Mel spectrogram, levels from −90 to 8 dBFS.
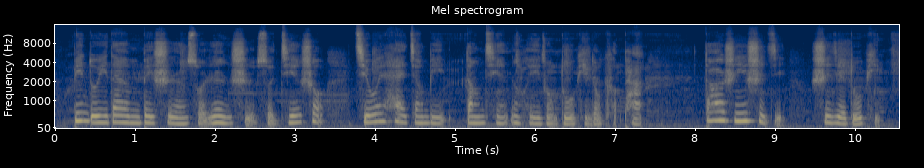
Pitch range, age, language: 200-255 Hz, 10-29, Chinese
